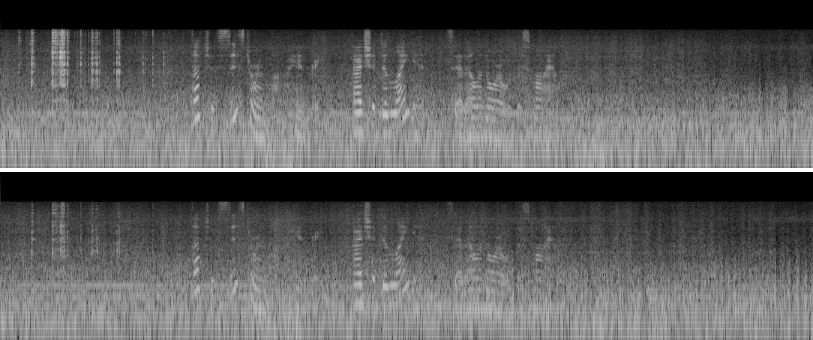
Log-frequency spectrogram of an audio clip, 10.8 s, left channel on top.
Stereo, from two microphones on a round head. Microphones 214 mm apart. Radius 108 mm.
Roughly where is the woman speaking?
Left.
